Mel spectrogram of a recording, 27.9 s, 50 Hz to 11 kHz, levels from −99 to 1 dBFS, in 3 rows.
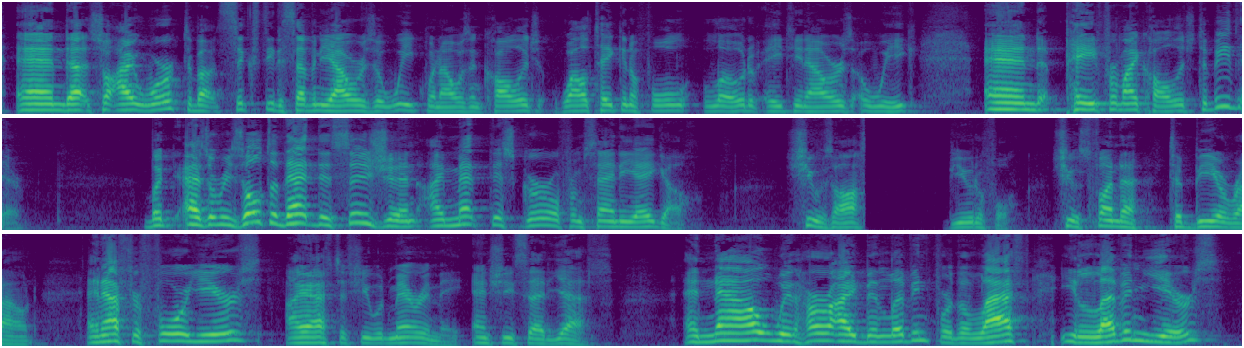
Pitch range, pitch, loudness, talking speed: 150-195 Hz, 165 Hz, -29 LUFS, 185 wpm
